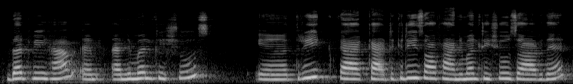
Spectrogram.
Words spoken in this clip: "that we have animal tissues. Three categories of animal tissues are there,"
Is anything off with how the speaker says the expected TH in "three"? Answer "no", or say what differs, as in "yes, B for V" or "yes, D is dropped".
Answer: yes, T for TH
